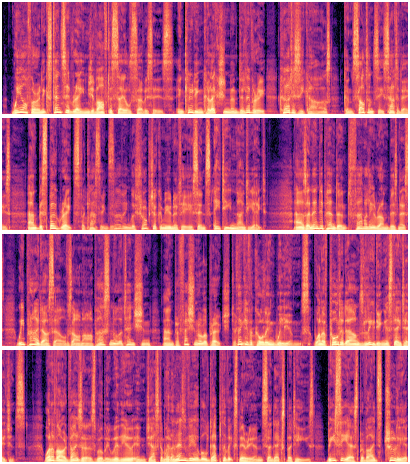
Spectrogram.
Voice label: Phone message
